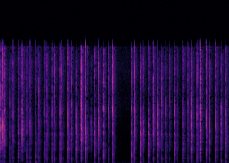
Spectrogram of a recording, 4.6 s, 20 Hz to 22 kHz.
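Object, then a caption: Small plastic diamond painting tray. A small, shallow, hollow green plastic diamond painting tray with a ridged bottom, empty or nearly empty, is held in one palm above a diamond painting canvas and handled and rubbed with the fingertips. About 37 quick, bright, dry plastic clicks and taps follow in a steady rhythm, each dying away almost at once. There is a brief pause near the middle before the tapping resumes.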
